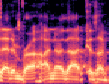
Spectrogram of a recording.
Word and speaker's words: Edinburgh: Anyway, it's pronounced Edinburgh.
